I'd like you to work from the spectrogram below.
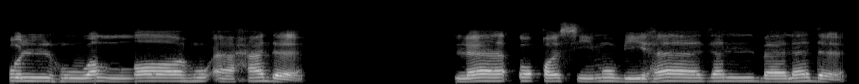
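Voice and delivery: slow chanted recitation in a different voice; Quranic recitation. Shown as a demonstration. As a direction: recite slowly, bouncing the final د. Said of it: "مثال قوله تعالى". (ترتيل بطيء مع قلقلة الدال)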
